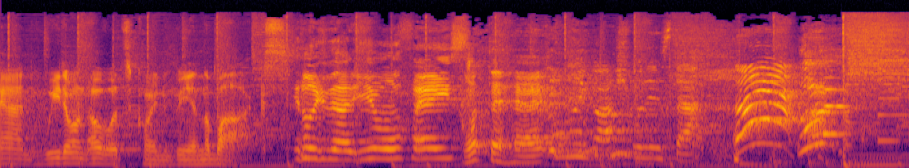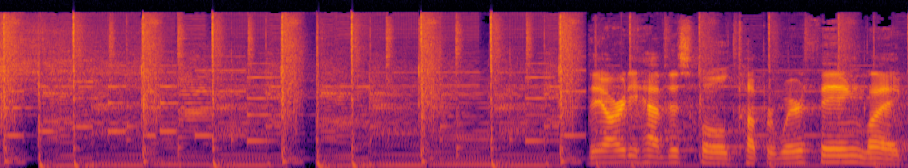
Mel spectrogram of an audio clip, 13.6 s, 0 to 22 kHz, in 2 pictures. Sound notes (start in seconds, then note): 5.6 yelling; 6.6 upbeat music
